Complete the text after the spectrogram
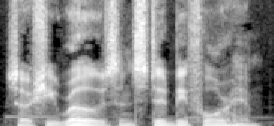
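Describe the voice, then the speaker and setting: A man's voice: low-pitched, steady tone, moderate pace, breathy edge, no room sound. A man narrating scripture as an audio drama, with dramatic, emphatic delivery.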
